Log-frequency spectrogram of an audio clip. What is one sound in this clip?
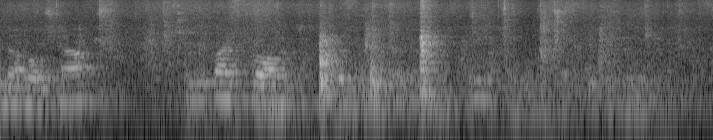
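A man speaks calmly at a distance in a room.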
